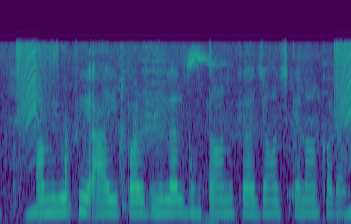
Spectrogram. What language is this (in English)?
Maithili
